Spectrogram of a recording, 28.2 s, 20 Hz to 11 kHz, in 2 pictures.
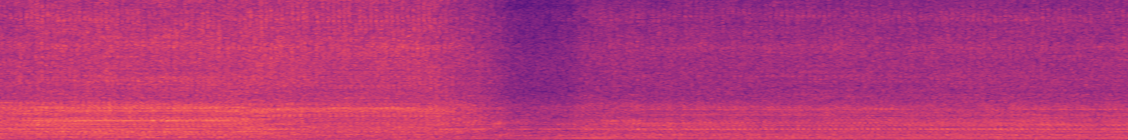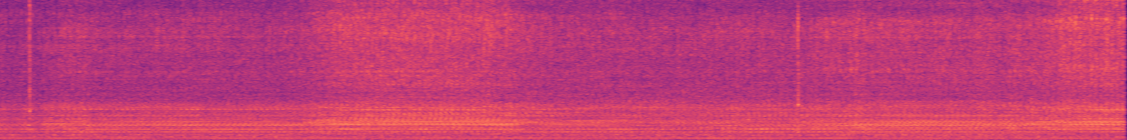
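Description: John Deere diesel engine of a 2006 Kohler 60 kW generator running at steady speed, with no load on the load bank. Its tone shifts about six seconds in, as a deep hum gives way to a steadier, higher drone.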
